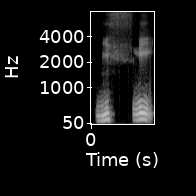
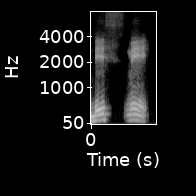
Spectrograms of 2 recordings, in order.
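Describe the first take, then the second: First: The vowels are clear 'i' sounds. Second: The vowels sound like 'e'. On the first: The speaker calls it right. "Jadi bismi" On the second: The speaker calls it wrong. "bukan besme"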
